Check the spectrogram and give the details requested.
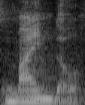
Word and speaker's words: Meindl: Most people want to add an extra syllable. Meindl. Yeah. I've gotten Meindl a lot, Meindl even, but it's Meindl.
